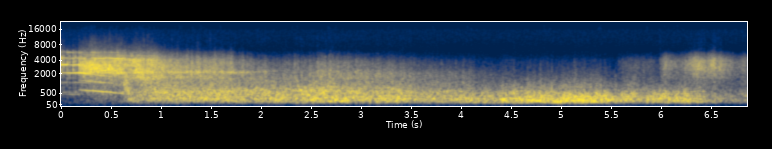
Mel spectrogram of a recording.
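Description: A bomb explosion in the Peter Pan story, set off by Captain Hook to kill Peter Pan: a loud, sustained roaring blast that fills the whole clip with dense rumbling noise, a brief falling whistle at the start, and no voices.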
